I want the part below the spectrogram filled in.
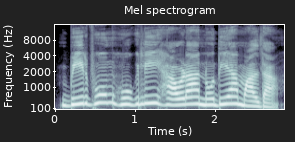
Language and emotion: Santali, neutral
